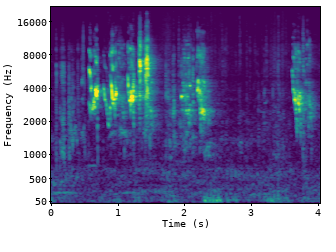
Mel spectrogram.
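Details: Several sliding, squeaky budgerigar chirps come in a burst, then a quieter stretch, then one more short scratchy flurry at the end.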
